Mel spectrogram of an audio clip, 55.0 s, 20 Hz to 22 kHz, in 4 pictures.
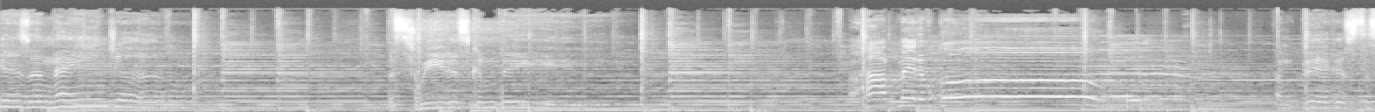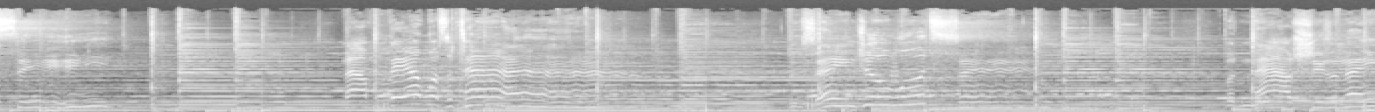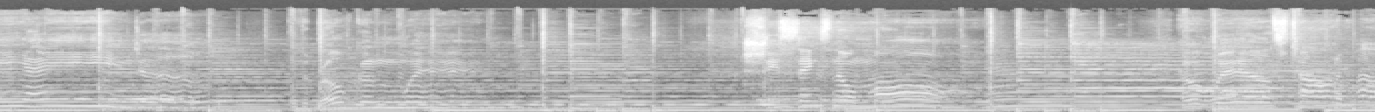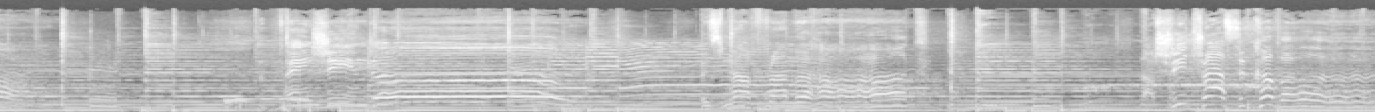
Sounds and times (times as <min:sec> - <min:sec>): Music: 0:00.0 - 0:55.0.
